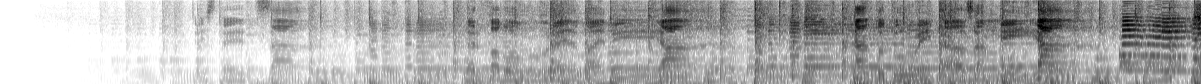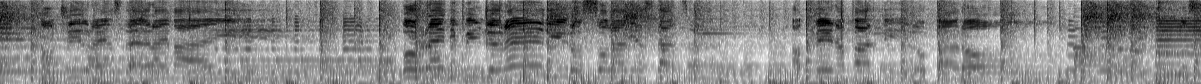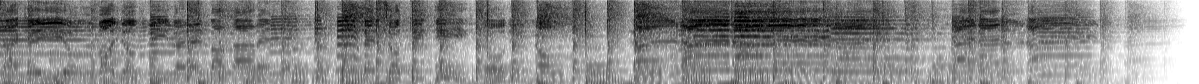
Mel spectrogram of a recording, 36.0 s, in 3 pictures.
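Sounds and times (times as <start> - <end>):
samba music: 1.6 - 35.8.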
